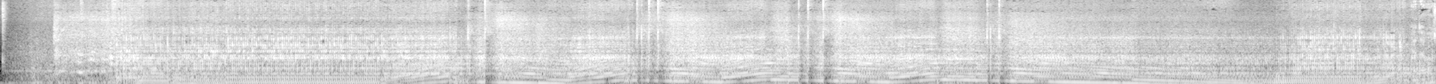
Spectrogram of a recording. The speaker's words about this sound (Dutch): Ja, maar je, hoort het eigenlijk bij het starten al dat dit een auto is die is gemaakt om te rijden. En niet per se om je buren blij nee, te maken dit, als, je, eh, als ochtends start.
